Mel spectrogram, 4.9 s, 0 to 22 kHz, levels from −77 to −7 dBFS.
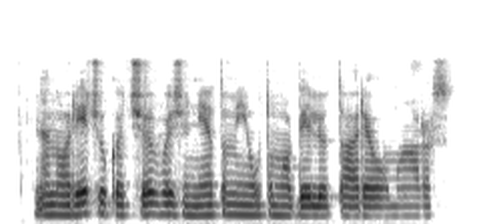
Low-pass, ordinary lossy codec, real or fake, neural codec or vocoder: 7.2 kHz; AAC, 48 kbps; real; none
